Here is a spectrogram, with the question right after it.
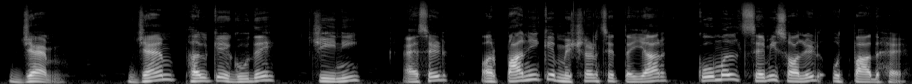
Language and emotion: Hindi, neutral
